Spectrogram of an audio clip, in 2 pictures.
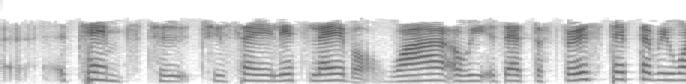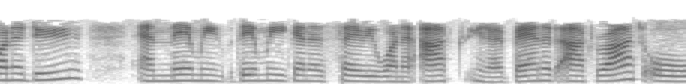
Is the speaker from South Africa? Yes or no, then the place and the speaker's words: yes; South Africa; I'm from South Africa, and I was recently there in the summer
